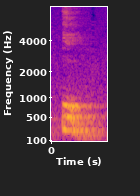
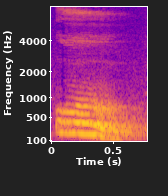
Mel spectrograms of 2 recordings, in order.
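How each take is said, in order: First: The vowel sound is short. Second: The vowel sound is long. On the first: "good was a short vowel sound" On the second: "it becomes oo"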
